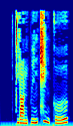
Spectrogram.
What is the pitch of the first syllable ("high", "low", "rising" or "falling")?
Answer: low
